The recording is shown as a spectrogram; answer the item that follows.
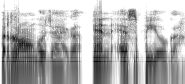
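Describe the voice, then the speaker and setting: A man's voice: medium pitch, lively intonation, moderate pace, a little mellow, no echo, highs cut off. A man teaching an English grammar lesson, explaining step by step and asking and answering his own questions while he writes on a board.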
